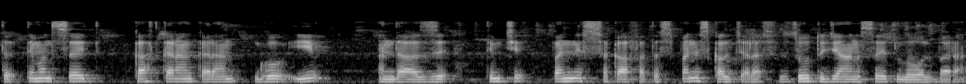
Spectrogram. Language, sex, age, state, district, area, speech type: Kashmiri, male, 18-30, Jammu and Kashmir, Budgam, rural, spontaneous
